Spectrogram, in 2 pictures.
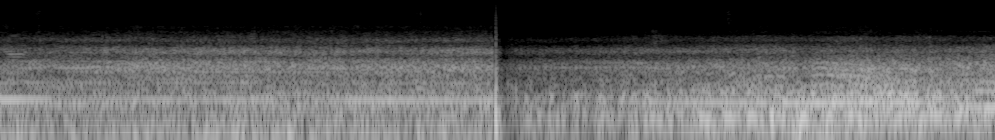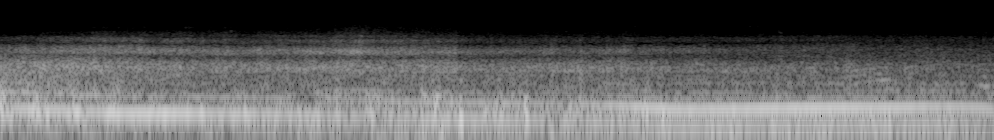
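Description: Holden VT Commodore engine held at high revs during a burnout. A sharp click comes about two and a half seconds in; the engine note then drops midway and climbs again near the end as the car drives out of the smoke.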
